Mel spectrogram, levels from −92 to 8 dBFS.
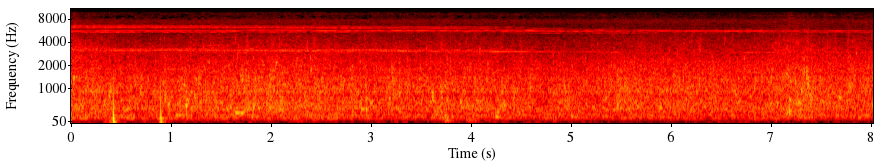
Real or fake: real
